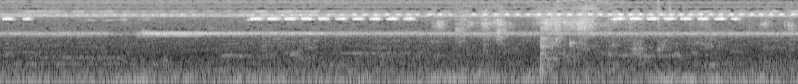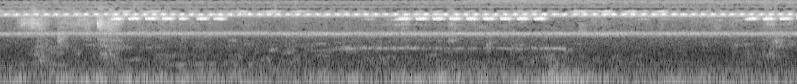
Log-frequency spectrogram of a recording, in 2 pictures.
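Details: Crickets at night in a rural area: a steady high continuous trill with bursts of rapid pulsed chirps repeating in runs of a few seconds, over a lower constant tone and soft rustling background noise.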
